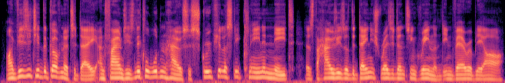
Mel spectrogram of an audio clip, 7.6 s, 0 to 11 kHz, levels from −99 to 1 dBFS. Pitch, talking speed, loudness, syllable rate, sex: 140 Hz, 220 wpm, -19 LUFS, 6.5 syllables/s, male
